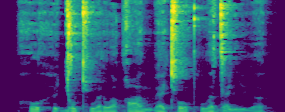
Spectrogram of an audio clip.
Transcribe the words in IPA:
h oː˦ h ø˨ ɟ oː˦ cʰ u˧ ɐ̯ ɾ oː˧ q ɑ˦˨ ɐ̯ m b æ˧ cʰ oː˦ pʼ u˧ ɐ̯ d æ˨ ɲ y˨ ɐ̯

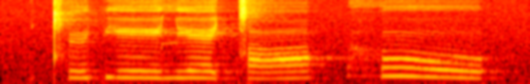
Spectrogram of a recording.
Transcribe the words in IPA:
cʰ ø˩˧ pʲ eː˨˩ lʲ ɛː˨˩ c ɑ˩˧ | h oː˥˩

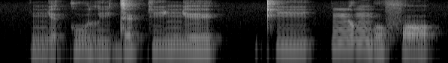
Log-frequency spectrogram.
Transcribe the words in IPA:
ɲ ɛ˨ k u˦˨ l i˨ d ɛ˦ k i˦ ɲ e˦ | kʰ i˦ | n ʊ˦ ŋ o˨ f ɔ˨

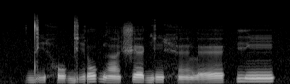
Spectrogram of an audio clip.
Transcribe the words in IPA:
d i˨ h o˨ ɡ i˨˦ ɾ o˧ ɡ ã˨ ʃ ɛ˧ ɡ ĩ˧ h ɛ̃˨ l ɛ˨˦ | j ĩ˦

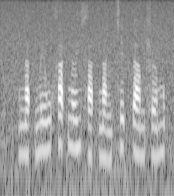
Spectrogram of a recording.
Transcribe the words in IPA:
n a˨˩ t̚ m e˧˥ w x a˦˥ k̚ n əː˧˥ j x a˨˩ k̚ ŋ a˨˩˨ ŋ c e˦˥ p̚ ɗ a˧ m ʂ ə˧˥ m

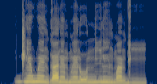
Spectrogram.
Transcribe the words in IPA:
d͡ʒ ɛ̃˦ w ɛ̃˦˨ ɡ a˨˦ ɾ ɛ̃˧ b ɛ̃˧ ɾ o˧ n i˦ ɾ ĩ˧ b ã˨ ɡ i˨

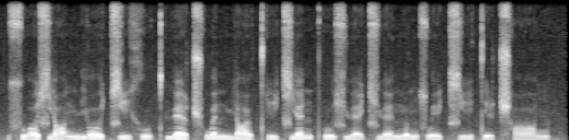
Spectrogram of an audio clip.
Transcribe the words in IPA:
ʂ w ɔ˧˥ ɕ j ɑ̰˨˩ ŋ n̪ j o˥˧ ʊ̯ t͡ɕ i˥˩ x ṵ˨˩ t̪ʰ ɥ ɛ˥˧ ʈ͡ʂʰ w ə˥˧ n m j ɑ˥˩ ʊ̯ t̪ʰ i˧˥ t͡ɕ j ɛ˥ n pʰ u˥˩ ɕ ɥ ɛ̰˨˩ t͡ɕ ɥ ɛ˧˥ n̪ ʊ˥˩ ŋ s w e˩ ɪ̯ t͡ɕ i˧˥ t̪ ḭ˨˩ ʈ͡ʂʰ ɑ˥ ŋ

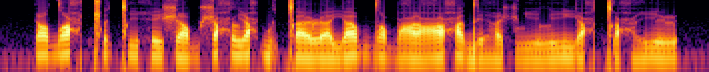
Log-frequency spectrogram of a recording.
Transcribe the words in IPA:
i dˤ i ħ ǁ ə ǀ i h e ʃ ɑ b ʃ ə ħ l i ħ b ə ǀ a ɭ a j a b dˤ a b ʕ a ʕ ə ħ a d e ɦ ɑ ʃ ʎ i l i j e ħ ǀ ə ħ ɦ i ɭ

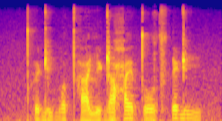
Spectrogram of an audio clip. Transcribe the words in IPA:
t̪ʰ ɯ˩ ɖ i˨ b ʌ˨ t̪ʰ a˩ lʲ e˨ ɖ a˥ ħ ɛ˦ t̪ o˨ t͡sʼ e˥ ɖ i˩

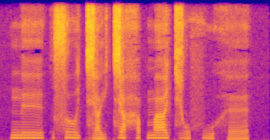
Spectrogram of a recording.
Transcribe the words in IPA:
n eː˧ | s ɤː˥˨ t͡ɕ a˩ j t͡ɕ a˧˥ h a˧ p̚ m aː˧˥ t͡ɕ oː˩˧ f u˧˩ h ɛː˩˧

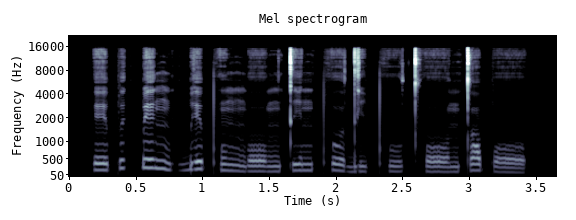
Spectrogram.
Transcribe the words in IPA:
e˨ p ɪ˦ k͡p e˦ ŋ ɪ˨ ɡ͡b e˦ pʰ ũ˨ ŋ oː˨ ŋ t i˦ n pʰ ʊ˦˨ d i˨ pʰ u˨ tʰ oː˨ n t ɔ˦ p oː˨

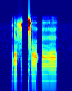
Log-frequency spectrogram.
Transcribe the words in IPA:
ɾ ɵ f ǀ o ʔ ɵ

